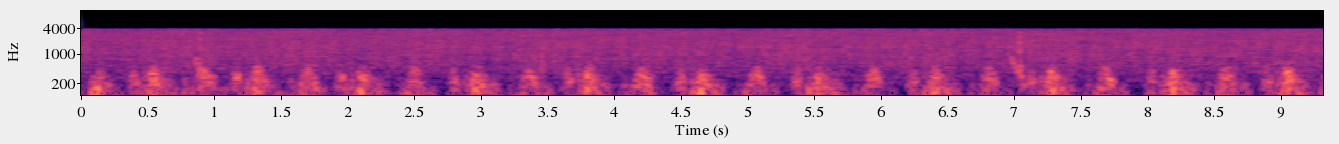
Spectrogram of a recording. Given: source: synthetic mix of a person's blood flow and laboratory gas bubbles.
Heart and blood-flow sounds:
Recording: Doppler ultrasound of blood flow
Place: precordium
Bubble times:
0.84-0.94 s: bubbles
6.96-7.11 s: bubbles
From the record:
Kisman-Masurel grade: 111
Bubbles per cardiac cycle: 1 to 2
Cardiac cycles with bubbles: 1 to 10%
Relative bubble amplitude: barely perceptible (0.100 to 0.250)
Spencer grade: 1 (occasional bubble signal discernible with the cardiac motion signal, with majority of cardiac periods free of bubbles)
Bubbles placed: only in the low amplitude regions of the cardiac cycle

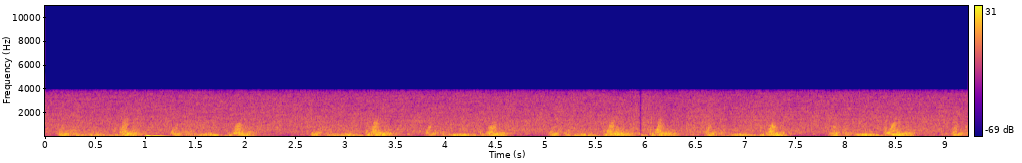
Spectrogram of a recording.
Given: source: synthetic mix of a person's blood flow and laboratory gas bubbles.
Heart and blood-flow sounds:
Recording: Doppler ultrasound of blood flow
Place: precordium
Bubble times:
no bubbles
From the record:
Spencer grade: 0 (complete lack of bubble signals)

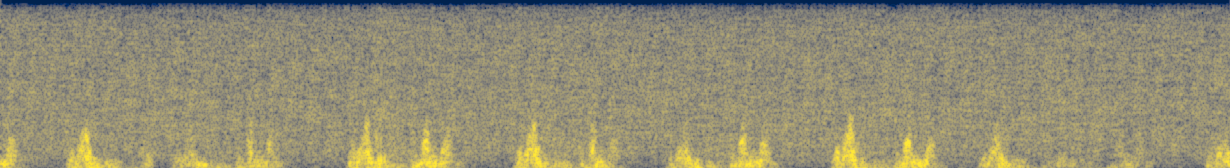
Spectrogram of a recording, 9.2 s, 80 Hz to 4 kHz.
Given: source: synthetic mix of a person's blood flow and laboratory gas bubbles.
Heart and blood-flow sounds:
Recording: Doppler ultrasound of blood flow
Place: precordium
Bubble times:
2.79-3.06 s: bubbles
From the record:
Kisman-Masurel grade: 113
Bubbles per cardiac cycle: 1 to 2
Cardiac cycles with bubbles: 1 to 10%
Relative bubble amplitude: loud (0.450 to 0.775)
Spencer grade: 1 (occasional bubble signal discernible with the cardiac motion signal, with majority of cardiac periods free of bubbles)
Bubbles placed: anywhere in the cardiac cycle

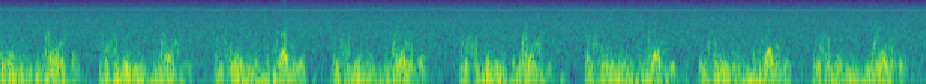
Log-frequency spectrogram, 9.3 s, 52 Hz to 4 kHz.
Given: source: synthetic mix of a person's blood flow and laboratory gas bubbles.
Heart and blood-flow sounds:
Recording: Doppler ultrasound of blood flow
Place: precordium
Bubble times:
0.03-0.16 s: bubbles
From the record:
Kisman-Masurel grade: 111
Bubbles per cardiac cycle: 1 to 2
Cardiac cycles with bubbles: 1 to 10%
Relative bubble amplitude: barely perceptible (0.100 to 0.250)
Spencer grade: 1 (occasional bubble signal discernible with the cardiac motion signal, with majority of cardiac periods free of bubbles)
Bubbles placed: only in the low amplitude regions of the cardiac cycle

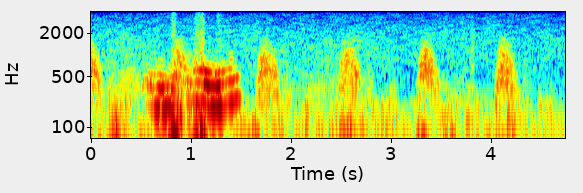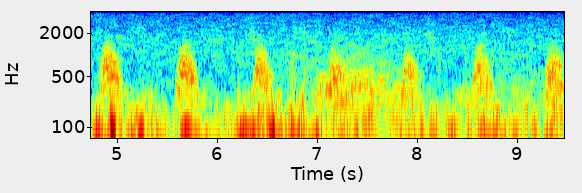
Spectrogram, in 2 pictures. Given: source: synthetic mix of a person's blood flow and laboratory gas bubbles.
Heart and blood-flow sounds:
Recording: Doppler ultrasound of blood flow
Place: subclavian vein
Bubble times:
no bubbles
From the record:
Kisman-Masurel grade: 000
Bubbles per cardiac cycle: 0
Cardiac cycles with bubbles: 0%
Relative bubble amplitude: no bubbles discernible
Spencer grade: 0 (complete lack of bubble signals)

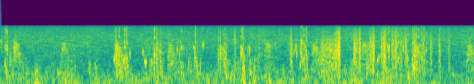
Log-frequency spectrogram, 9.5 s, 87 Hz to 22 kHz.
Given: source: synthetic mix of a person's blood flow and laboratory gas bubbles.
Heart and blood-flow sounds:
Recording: Doppler ultrasound of blood flow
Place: subclavian vein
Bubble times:
0.00-0.39 s: bubbles
2.25-2.63 s: bubbles
2.83-3.29 s: bubbles
3.50-4.09 s: bubbles
4.33-4.58 s: bubbles
4.60-5.24 s: bubbles
5.74-6.19 s: bubbles
7.29-7.83 s: bubbles
7.91-8.54 s: bubbles
From the record:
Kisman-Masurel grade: 332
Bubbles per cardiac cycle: rolling drumbeat, 9 or more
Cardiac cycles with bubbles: 50 to 99%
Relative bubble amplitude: moderate (0.250 to 0.450)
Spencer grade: 3 (all of the cardiac periods contain showers or single bubble signals, but not dominating or overriding the cardiac motion signals)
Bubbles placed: anywhere in the cardiac cycle

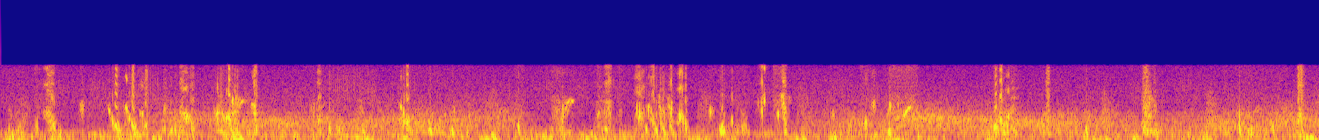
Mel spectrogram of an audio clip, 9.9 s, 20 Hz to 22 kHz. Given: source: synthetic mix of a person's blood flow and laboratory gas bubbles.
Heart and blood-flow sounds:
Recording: Doppler ultrasound of blood flow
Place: subclavian vein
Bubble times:
0.05-0.45 s: bubbles
0.59-0.64 s: bubbles
0.77-1.10 s: bubbles
1.20-1.47 s: bubbles
1.57-1.98 s: bubbles
2.31-2.60 s: bubbles
2.65-2.80 s: bubbles
2.92-3.56 s: bubbles
3.85-3.94 s: bubbles
4.12-4.32 s: bubbles
4.46-4.69 s: bubbles
4.74-5.17 s: bubbles
5.29-5.62 s: bubbles
5.66-5.77 s: bubbles
5.79-5.94 s: bubbles
6.21-6.28 s: bubbles
6.34-6.41 s: bubbles
6.45-6.58 s: bubbles
6.62-6.88 s: bubbles
7.34-7.66 s: bubbles
7.79-7.88 s: bubbles
8.11-8.20 s: bubbles
8.55-8.71 s: bubbles
9.18-9.66 s: bubbles
9.70-9.84 s: bubbles
From the record:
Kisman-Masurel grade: 243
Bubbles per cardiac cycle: several, 3 to 8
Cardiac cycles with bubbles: 100%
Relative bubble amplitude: loud (0.450 to 0.775)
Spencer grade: 3 (all of the cardiac periods contain showers or single bubble signals, but not dominating or overriding the cardiac motion signals)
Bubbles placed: anywhere in the cardiac cycle

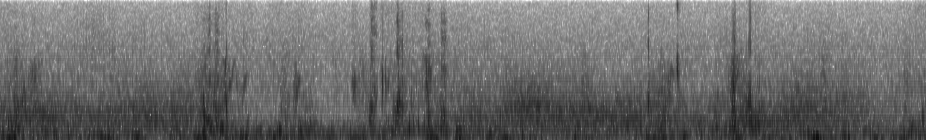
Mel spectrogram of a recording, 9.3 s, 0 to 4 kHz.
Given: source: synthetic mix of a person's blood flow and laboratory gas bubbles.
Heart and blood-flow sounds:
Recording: Doppler ultrasound of blood flow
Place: subclavian vein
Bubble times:
0.00-0.45 s: bubbles
1.93-2.53 s: bubbles
2.73-3.19 s: bubbles
3.51-3.58 s: bubbles
3.62-4.65 s: bubbles
6.46-6.84 s: bubbles
7.13-7.21 s: bubbles
7.25-7.66 s: bubbles
9.15-9.27 s: bubbles
From the record:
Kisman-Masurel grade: 333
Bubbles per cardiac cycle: rolling drumbeat, 9 or more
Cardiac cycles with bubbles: 50 to 99%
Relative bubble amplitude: loud (0.450 to 0.775)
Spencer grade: 3 (all of the cardiac periods contain showers or single bubble signals, but not dominating or overriding the cardiac motion signals)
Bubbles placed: anywhere in the cardiac cycle

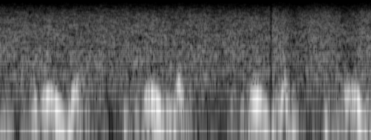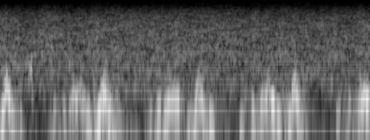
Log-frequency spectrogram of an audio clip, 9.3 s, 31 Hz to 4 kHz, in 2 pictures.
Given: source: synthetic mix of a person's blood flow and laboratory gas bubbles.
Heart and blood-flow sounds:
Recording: Doppler ultrasound of blood flow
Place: precordium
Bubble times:
4.96-5.08 s: bubbles
From the record:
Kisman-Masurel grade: 123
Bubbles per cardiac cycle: 1 to 2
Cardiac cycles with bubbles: 10 to 50%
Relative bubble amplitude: loud (0.450 to 0.775)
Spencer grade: 2 (many but less than half of the cardiac periods contain bubble signals, singularly or in groups)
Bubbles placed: anywhere in the cardiac cycle

